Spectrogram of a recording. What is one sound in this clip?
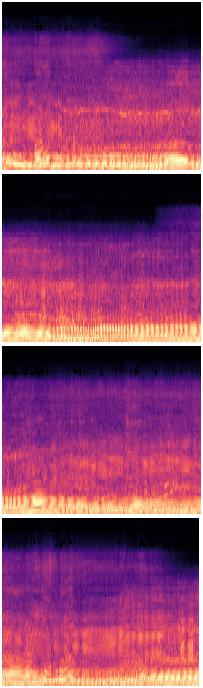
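Another dirt bike engine whines just ahead.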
